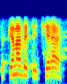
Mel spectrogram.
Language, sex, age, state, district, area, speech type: Maithili, female, 60+, Bihar, Muzaffarpur, urban, conversation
